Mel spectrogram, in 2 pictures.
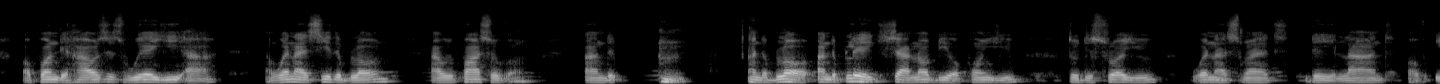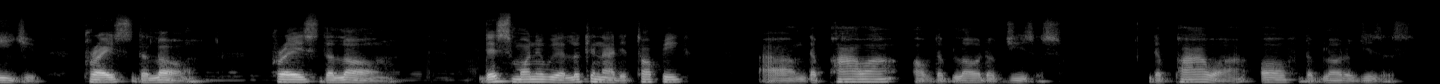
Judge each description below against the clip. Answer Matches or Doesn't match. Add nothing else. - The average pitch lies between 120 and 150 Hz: Doesn't match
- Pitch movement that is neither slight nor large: Matches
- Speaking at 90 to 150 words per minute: Matches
